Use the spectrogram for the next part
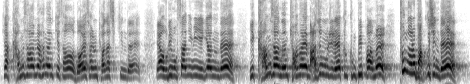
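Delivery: loud, high, building enthusiasm; excited urging. Acted. Friend passing on the pastor's message on thanksgiving, excited urging.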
